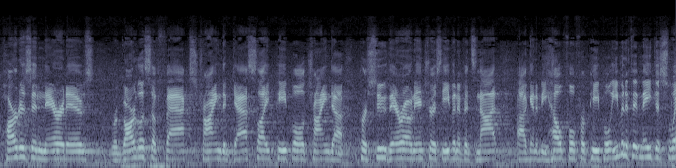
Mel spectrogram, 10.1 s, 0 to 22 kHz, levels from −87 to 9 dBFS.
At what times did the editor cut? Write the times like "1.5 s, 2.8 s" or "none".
none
